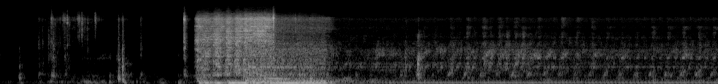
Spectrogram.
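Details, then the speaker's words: Rover 75 at idle after start, with a light regular tapping from the top end. The cause is not identified. "seems a bit tappy show you what i mean"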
